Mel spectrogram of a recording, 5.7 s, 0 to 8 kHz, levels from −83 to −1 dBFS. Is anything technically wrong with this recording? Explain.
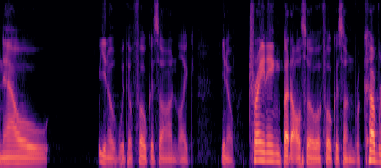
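Yes, the level moves twice in this speech clip. From 0.05 to 0.9 s the opening starts loud and then sinks by about 4 dB, the background dropping along with the talker, settling just before "you know with a". That is automatic gain falling: the gain control judged the input too hot and eased its gain down over that stretch, so the whole signal, not only the voice, gets quieter.

Later, after "a focus on like", from 3.31 to 4.95 s, voice and background swell together by about 6 dB over roughly a second and a half. This is automatic gain rising: the control decided the input had become too quiet and raised its gain step by step. Because it scales everything it receives, the room noise climbs in lockstep with the speech. Throughout, nothing is heard above 8 kHz, consistent with the wideband call codec the audio passed through.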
